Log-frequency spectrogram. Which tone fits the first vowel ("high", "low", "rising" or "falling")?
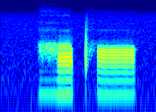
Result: low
